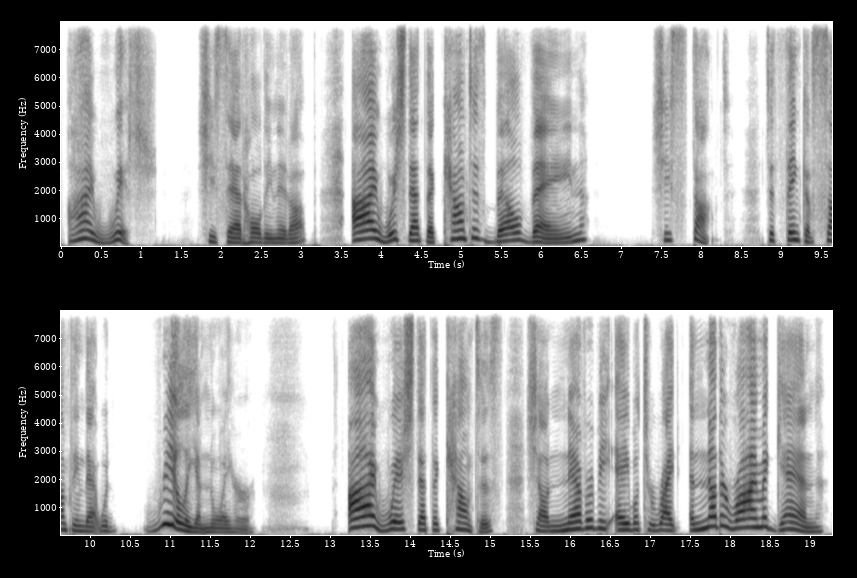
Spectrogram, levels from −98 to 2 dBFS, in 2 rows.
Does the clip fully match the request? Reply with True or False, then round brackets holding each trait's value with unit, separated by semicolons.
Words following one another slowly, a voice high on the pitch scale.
True (115 wpm; 215 Hz)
